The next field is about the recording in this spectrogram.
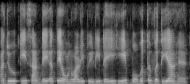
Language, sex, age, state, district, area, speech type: Punjabi, female, 30-45, Punjab, Shaheed Bhagat Singh Nagar, rural, spontaneous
